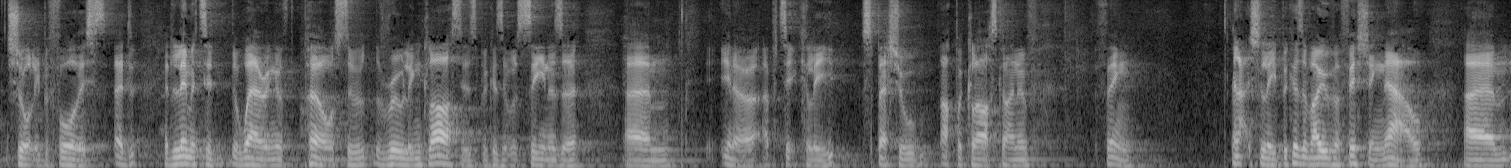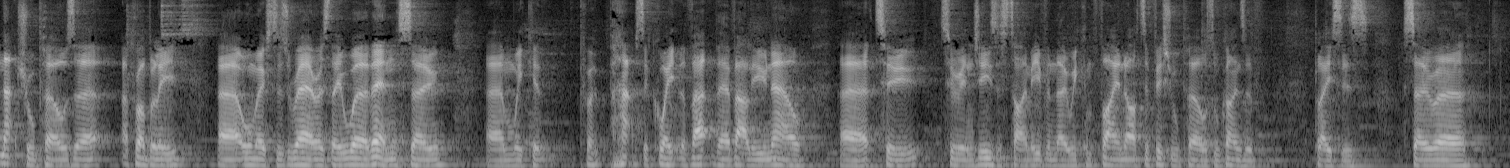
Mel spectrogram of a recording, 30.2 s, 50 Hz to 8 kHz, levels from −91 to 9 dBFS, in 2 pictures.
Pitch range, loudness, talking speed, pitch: 100-115 Hz, -21 LUFS, 160 wpm, 105 Hz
